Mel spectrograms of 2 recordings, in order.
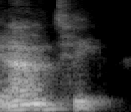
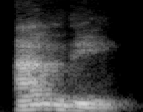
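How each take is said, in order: First: The consonant after n is a t sound. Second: The consonant after n is a d sound. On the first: The speaker calls it wrong. "we don't actually say anti" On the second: The speaker calls it right. "We say Andy"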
